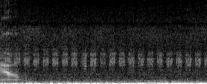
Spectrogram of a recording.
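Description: Spirit box sweeping through radio stations, making a fast, even chatter of static pulses, about a dozen a second, over a low rumbling hiss.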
